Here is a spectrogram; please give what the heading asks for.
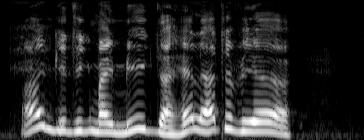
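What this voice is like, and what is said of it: Put-on unidentified foreign accent. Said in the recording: “I don't know what accent that was”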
